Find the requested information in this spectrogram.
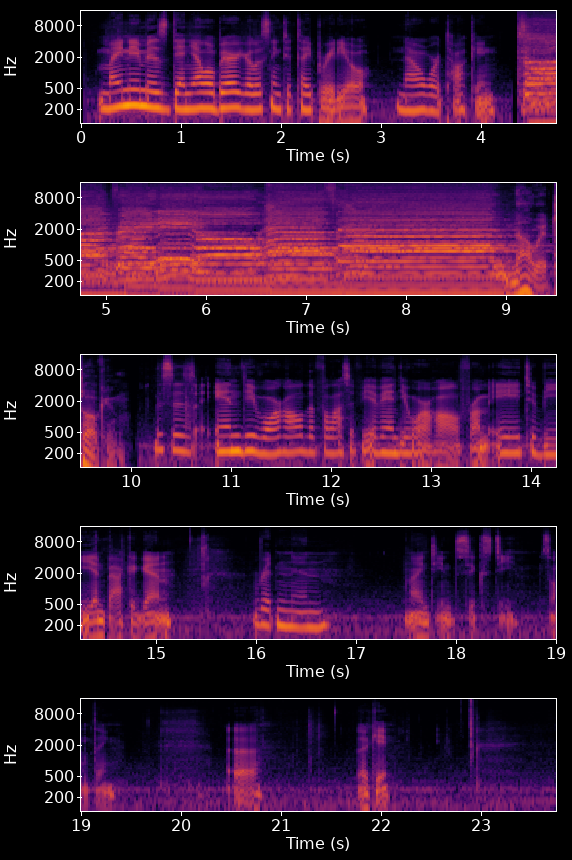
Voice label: bookreading; Typeradio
